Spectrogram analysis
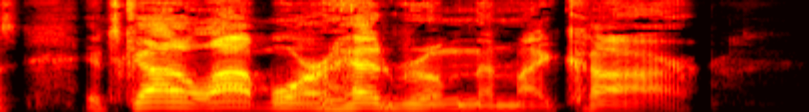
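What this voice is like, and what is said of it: Imitates another person's voice. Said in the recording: “that was a good impression of him”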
